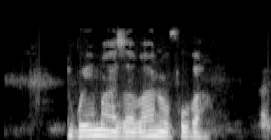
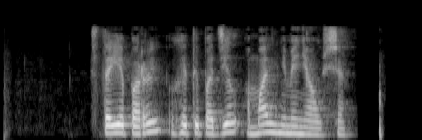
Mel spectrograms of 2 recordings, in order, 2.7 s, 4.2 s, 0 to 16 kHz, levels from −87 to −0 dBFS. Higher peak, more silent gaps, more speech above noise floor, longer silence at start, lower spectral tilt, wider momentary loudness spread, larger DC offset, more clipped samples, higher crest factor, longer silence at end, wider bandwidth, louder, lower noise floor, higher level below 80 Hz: about the same, -2 dBFS vs -4 dBFS; second, none vs 3.59-3.74 s; second, 37 dB vs 50 dB; second, 0.7 s vs 0.9 s; first, -8.5 dB/octave vs -5 dB/octave; second, 15 LU vs 24 LU; neither; neither; about the same, 14 dB vs 18 dB; second, 0 s vs 0.4 s; second, 7 kHz vs 7.8 kHz; first, -14 LUFS vs -20 LUFS; second, -50 dBFS vs -69 dBFS; first, -50 dBFS vs -64 dBFS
